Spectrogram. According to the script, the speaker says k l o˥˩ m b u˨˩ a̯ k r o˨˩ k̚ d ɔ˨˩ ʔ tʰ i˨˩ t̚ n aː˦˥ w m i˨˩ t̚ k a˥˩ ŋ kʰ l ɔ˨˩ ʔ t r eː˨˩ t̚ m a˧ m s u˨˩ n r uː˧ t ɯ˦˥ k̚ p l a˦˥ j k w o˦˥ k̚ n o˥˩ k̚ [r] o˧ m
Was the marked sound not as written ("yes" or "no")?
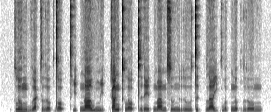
no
